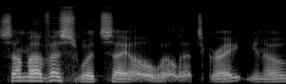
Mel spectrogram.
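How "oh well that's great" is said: very high, cool, calm and collected voice. Speaker imagines how someone might react to winning, acting cool and calm. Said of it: "cool, calm, and collected".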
